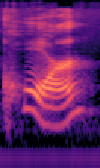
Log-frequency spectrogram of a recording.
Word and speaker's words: corps: And then also the word core, the PS at the end, gone. Core, core, core, like the Marine Corps, core.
